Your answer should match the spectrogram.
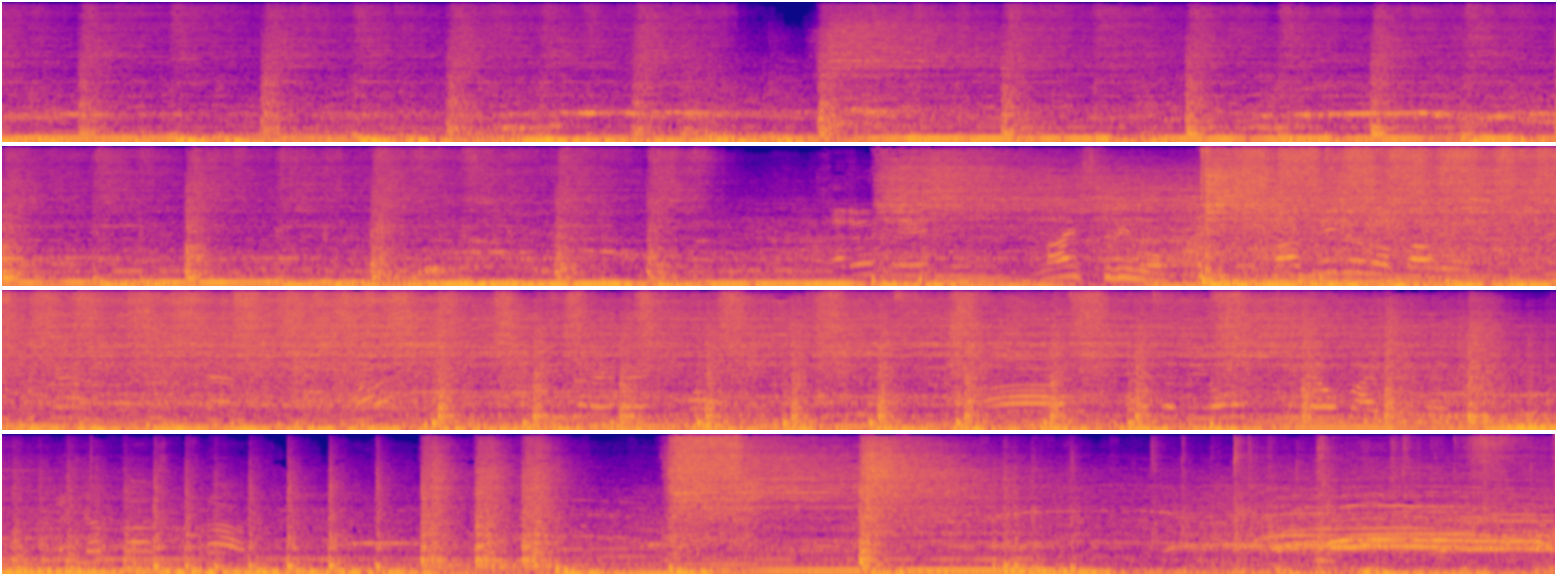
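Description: Live band playing loud music, with drum kit and bass prominent, amid the voices of a crowd.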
